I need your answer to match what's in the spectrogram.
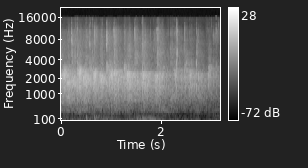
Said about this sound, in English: So why don't we give ourselves a huge cheer and God for all that He's done.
